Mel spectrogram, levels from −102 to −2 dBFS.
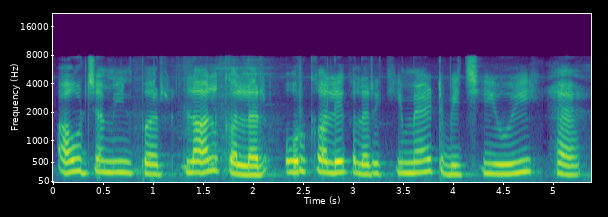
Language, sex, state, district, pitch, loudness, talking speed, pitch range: Hindi, female, Uttar Pradesh, Saharanpur, 250 Hz, -15 LUFS, 145 wpm, 225-265 Hz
